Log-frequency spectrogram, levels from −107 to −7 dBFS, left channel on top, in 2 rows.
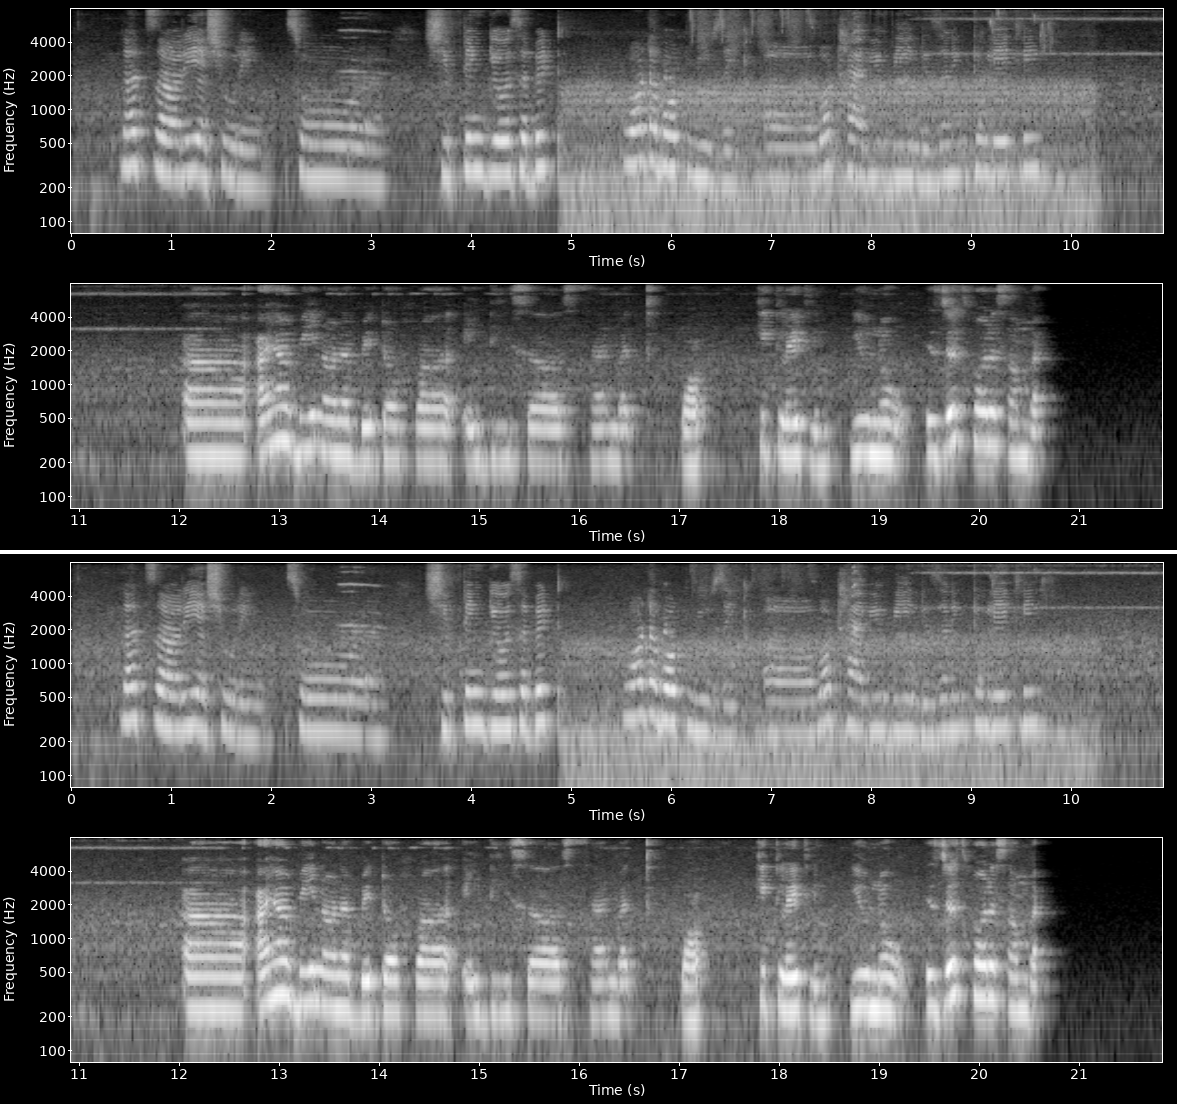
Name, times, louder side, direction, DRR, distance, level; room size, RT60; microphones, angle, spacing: voice 1, 0.5-3.1 3.6-4.8 5.5-6.7 6.9-9.7 10.1-10.2 10.7-11.3, right 1 dB, 15° right, 2 dB, 1.6 m, -28 dB
sound 1, 4.9-10.3, left 1 dB, 65° left, 1.3 m, -36 dB
voice 2, 12.0-16.5 17.0-17.2 17.8-20.6, right 3 dB, 70° right, 10 dB, 0.6 m, -20 dB
7.6 x 6.0 x 4.1 m, 0.30 s
head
